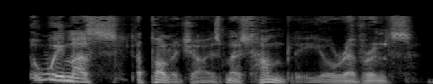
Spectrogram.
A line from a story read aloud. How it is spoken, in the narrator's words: began Musav, simpering affably and speaking in a dignified and respectful tone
